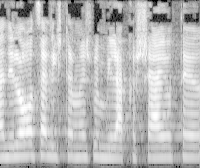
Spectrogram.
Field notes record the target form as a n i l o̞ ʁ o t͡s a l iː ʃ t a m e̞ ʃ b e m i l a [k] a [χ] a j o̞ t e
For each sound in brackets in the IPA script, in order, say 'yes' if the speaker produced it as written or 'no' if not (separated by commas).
yes, no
